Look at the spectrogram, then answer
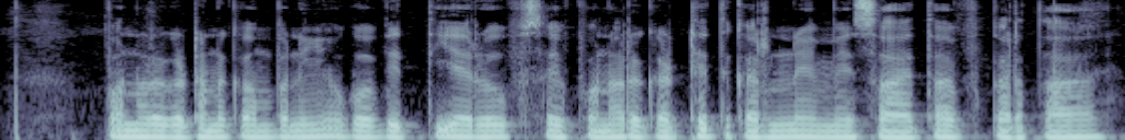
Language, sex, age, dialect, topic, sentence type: Hindi, male, 25-30, Kanauji Braj Bhasha, banking, statement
